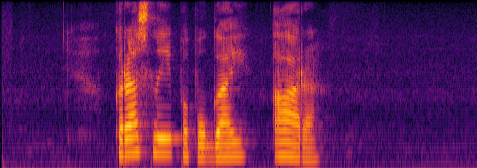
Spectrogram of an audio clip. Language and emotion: Russian, neutral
